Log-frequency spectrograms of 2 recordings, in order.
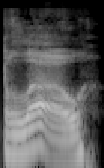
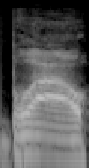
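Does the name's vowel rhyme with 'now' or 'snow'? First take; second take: snow; now. First: The vowel sounds like the one in 'snow'. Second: The vowel sounds like the one in 'now'.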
